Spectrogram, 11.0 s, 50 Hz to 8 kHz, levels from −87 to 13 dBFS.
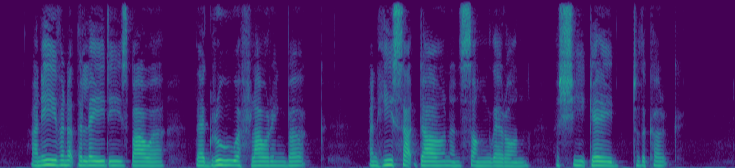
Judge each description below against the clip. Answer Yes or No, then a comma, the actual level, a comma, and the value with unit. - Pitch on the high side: Yes, high, 195 Hz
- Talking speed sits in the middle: No, slow, 130 wpm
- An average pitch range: No, narrow, 1.4 semitones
